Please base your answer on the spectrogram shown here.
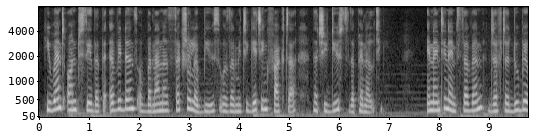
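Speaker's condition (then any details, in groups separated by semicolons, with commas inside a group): No condition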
